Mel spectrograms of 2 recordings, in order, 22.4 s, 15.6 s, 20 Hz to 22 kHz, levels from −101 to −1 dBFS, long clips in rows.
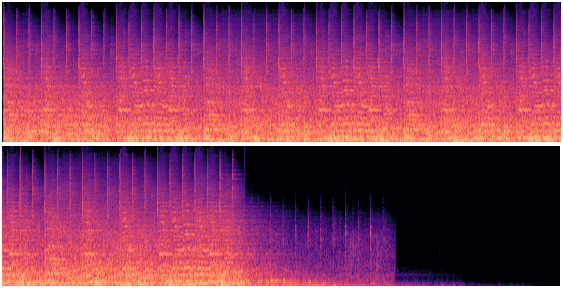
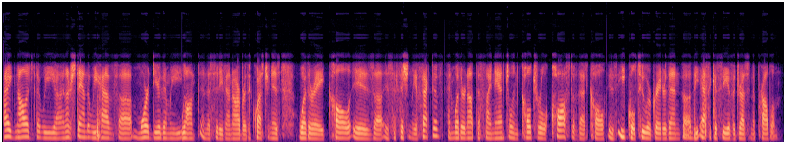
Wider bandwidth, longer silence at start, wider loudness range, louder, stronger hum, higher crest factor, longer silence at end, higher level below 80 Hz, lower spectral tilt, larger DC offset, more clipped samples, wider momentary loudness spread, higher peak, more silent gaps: first, 15.5 kHz vs 5 kHz; about the same, 0 s vs 0 s; first, 5 LU vs 2 LU; about the same, -18 LUFS vs -20 LUFS; neither; about the same, 16 dB vs 20 dB; first, 3.65 s vs 0.15 s; first, -28 dBFS vs -68 dBFS; second, -6.5 dB/octave vs -8.5 dB/octave; neither; neither; about the same, 5 LU vs 6 LU; second, -4 dBFS vs 0 dBFS; neither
